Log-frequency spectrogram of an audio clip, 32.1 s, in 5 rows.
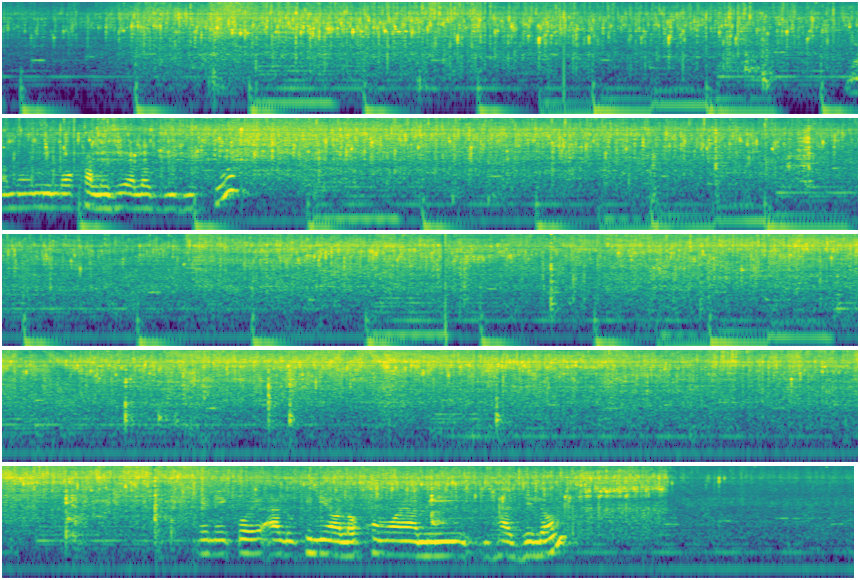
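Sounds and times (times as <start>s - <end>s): potatoes sizzling in hot oil: 0.0s - 32.0s
spoon knocking and scraping pan: 5.4s - 6.3s, 10.4s - 13.2s, 25.9s - 27.2s.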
